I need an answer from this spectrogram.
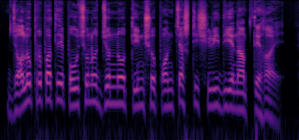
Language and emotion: Bengali, neutral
